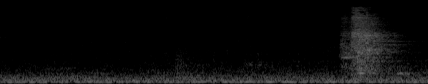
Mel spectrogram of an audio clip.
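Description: A pen writing on paper, faint scratching strokes over a low steady hum. A short hiss about three and a half seconds in.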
